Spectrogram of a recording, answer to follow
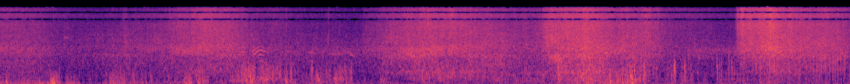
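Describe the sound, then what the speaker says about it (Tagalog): Strong, gusting wind roars across the microphone beside crashing surf on Manila Bay, rising and falling in waves for the whole stretch with no voices. "Malakas kasi yung hangin, eh."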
